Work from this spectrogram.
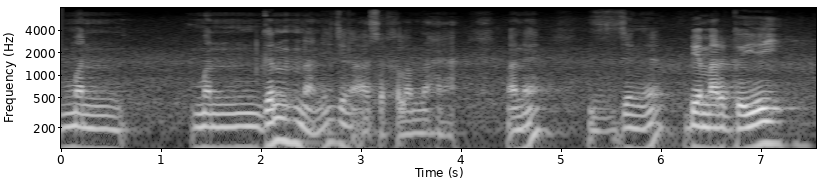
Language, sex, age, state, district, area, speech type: Bodo, male, 45-60, Assam, Chirang, rural, spontaneous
